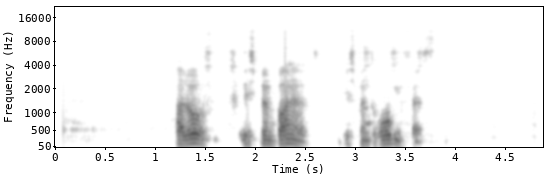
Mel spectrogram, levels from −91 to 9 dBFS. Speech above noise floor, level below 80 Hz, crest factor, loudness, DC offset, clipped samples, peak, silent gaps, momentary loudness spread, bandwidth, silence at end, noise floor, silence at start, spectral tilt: 47 dB; -78 dBFS; 22 dB; -36 LUFS; under 0.1%; under 0.1%; -16 dBFS; 2.69-2.79 s; 18 LU; 10.5 kHz; 1.15 s; -83 dBFS; 1.2 s; -7 dB/octave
